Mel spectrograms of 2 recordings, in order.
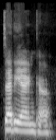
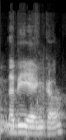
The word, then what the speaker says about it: Dedianko: It's Dedianko. Dedianko. Philip actually told me, and then I forgot. So thank you, Dedianko.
